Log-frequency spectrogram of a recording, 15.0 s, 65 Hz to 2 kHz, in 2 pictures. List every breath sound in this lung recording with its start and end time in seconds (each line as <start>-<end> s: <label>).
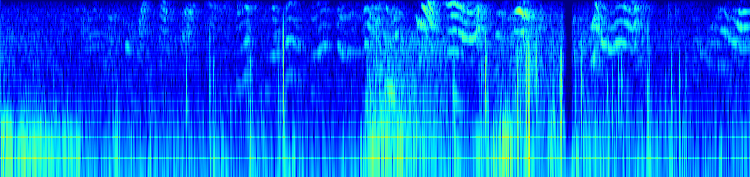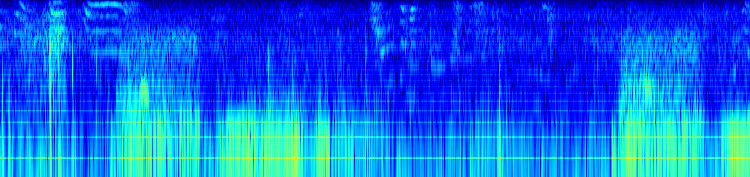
3.60-4.60 s: inhalation
8.60-9.56 s: inhalation
9.56-11.80 s: exhalation
13.68-14.61 s: inhalation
